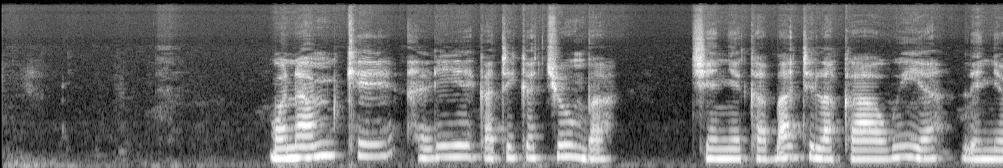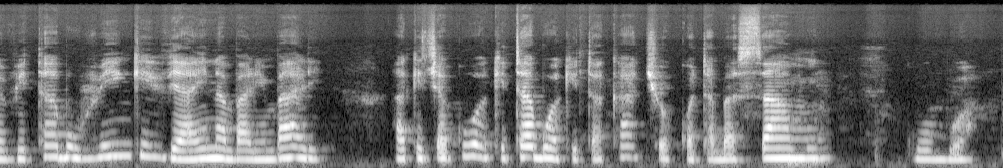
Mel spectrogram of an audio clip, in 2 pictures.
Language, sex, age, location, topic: Swahili, female, 18-24, Dar es Salaam, education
